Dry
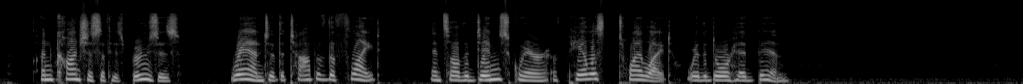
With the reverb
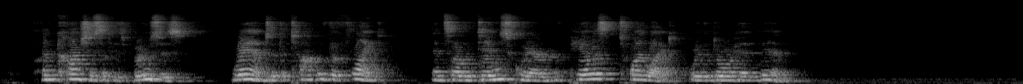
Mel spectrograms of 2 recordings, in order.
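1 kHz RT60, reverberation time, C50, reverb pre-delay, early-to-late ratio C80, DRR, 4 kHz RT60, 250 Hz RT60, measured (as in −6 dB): 0.60 s, 0.60 s, 5.0 dB, 3 ms, 9.0 dB, −11.5 dB, 0.70 s, 0.65 s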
